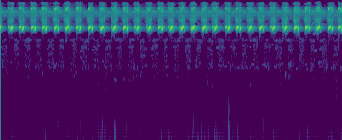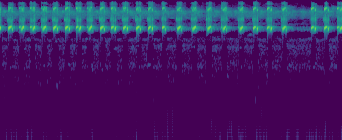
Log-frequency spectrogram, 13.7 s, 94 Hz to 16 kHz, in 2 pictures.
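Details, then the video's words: Continuous cricket chirping for falling asleep: bright, high-pitched pulses in an even train, roughly three per second, with one brief break near the end and an otherwise quiet background. "Suara Jangkrik 10 Jam Non Stop"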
